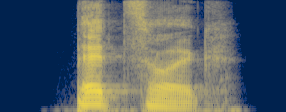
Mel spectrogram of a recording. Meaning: bedclothes, bedding
- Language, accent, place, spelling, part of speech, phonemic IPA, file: German, Germany, Berlin, Bettzeug, noun, /ˈbɛtˌt͡sɔɪ̯k/, De-Bettzeug.ogg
